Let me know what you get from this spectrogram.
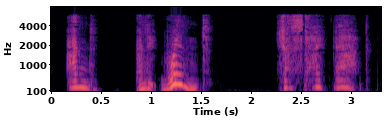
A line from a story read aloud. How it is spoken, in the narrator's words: she whispered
